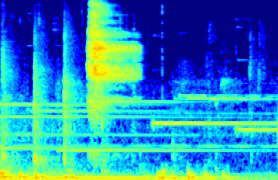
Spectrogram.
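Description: Quiet film-score music: soft, held bell-like notes layered over one another, with a few faint knocks. A short hiss rises and fades about a second and a half in.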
